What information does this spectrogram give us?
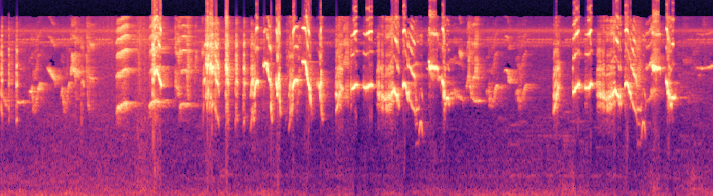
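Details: Oriental magpie-robin pouring out song while another magpie-robin answers: a dense, busy medley of whistles, chips, trills and scratchy notes, about two elements a second, with brief pauses.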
